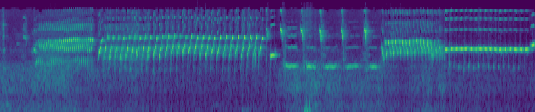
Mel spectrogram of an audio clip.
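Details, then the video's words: Spanish Timbrado canary song: a long rolled trill, then a few clipped notes spaced apart, another rich trill, and a final steady whistled tone held for over a second. "Canary Sound Effect - Canary Singing Video"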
